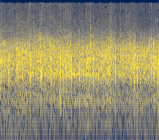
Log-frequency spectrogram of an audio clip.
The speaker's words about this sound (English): Man, it was remarkable seeing all the guys and the ladies up here at the graduation. Weren't they awesome? Yeah, that's just my way of getting you to applaud. Okay, let's give him a round of applause. Yeah.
